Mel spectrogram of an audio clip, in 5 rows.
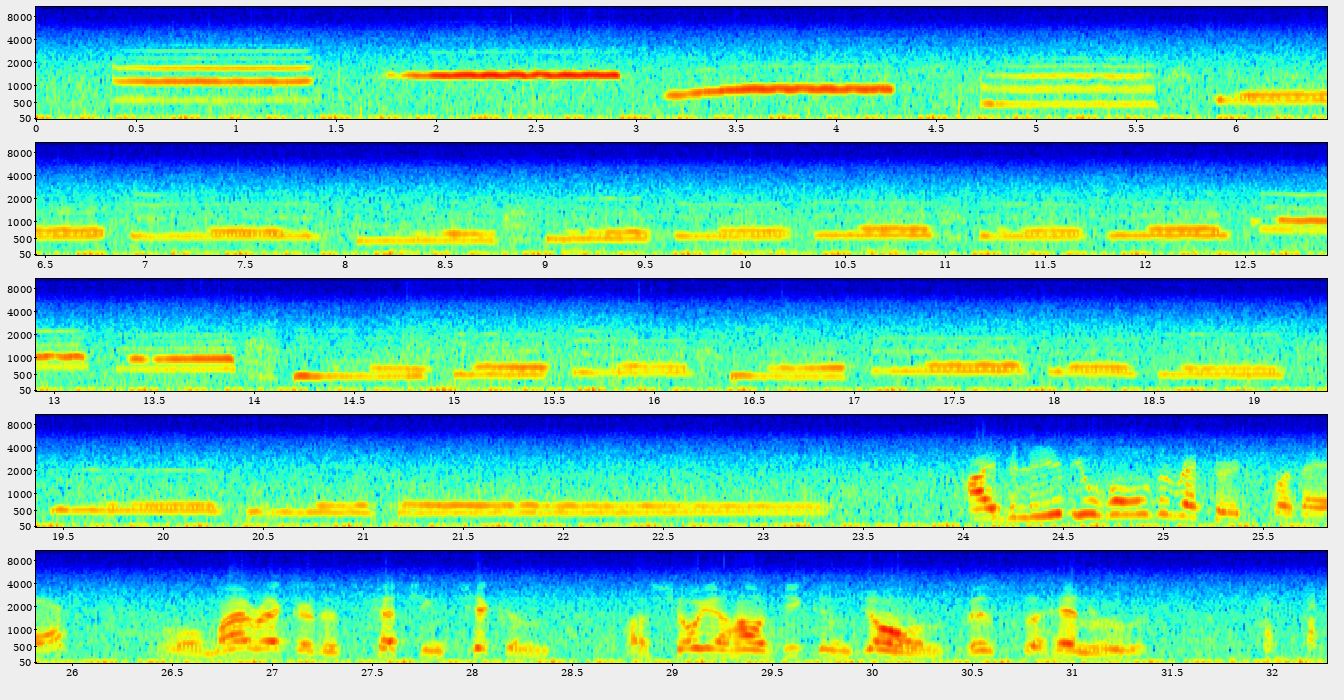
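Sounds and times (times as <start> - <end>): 
person whistling several stacked tones in a wandering melody: 0.4 - 23.3
speech: 24.2 - 31.5.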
